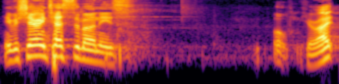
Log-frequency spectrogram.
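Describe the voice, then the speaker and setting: A male pastor with a high, bright, clear voice preaches earnestly, climbing to emphatic peaks and dropping into asides. His words ring out with a long reverb, as in a large church hall. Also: expressive, normal speed. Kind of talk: sermon.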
